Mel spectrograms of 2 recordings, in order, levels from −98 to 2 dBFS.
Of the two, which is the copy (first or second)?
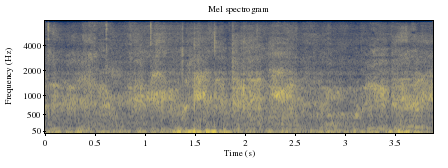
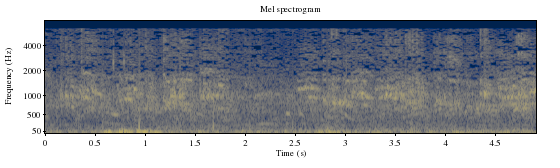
first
